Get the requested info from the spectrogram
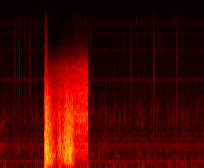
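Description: Cockpit headset audio: a short loud burst of static-like noise opens with a sharp click about a second in and cuts off abruptly under a second later. Around it, a faint steady hum from the aircraft's engine.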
